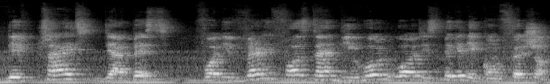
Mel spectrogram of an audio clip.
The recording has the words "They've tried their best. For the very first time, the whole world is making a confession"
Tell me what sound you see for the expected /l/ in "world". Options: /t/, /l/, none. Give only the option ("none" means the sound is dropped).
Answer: none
